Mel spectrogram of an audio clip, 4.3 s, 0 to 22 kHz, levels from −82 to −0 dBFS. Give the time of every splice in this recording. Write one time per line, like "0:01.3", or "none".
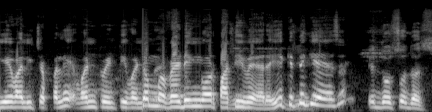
0:01.4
